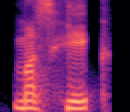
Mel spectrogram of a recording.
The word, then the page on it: muzhik: Indian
